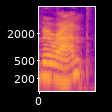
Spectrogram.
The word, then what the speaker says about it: Virant: that's not too bold is it exactly Juliana verant am I did I pronounce that correctly good I realized I've never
